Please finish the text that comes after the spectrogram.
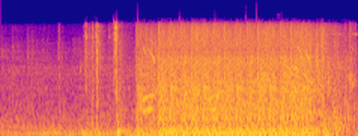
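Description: Sustained gunfire in the shooter game Return to Castle Wolfenstein: a few sharp single shots, then a dense, continuous volley of rapid automatic fire lasting several seconds, loud and close.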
